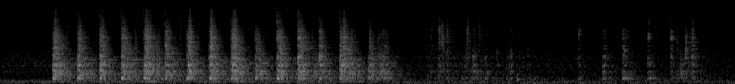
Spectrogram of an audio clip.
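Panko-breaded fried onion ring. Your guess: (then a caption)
Crispy. Freshly fried panko-breaded onion rings give off a rapid series of sharp, dry crackles and crunches, loud at first and then fading to softer, scattered crackles. They are crispy and good, made to add crunch to a burger.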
